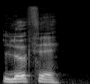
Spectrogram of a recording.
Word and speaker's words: Laufey: But have you ever come across Lofi? That's how you pronounce it in Iceland.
